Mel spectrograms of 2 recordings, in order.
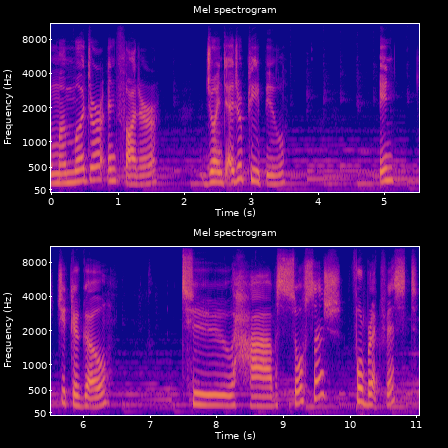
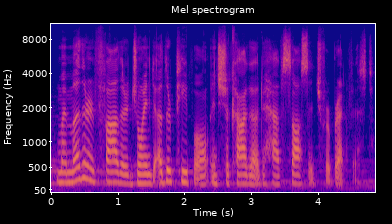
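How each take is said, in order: First: It is said with a Swedish-sounding foreign accent. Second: It is said without the Swedish-sounding foreign accent. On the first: This is how the speaker normally sounds now. "Here's [name] repeating the line in her usual voice" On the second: This is how the speaker sounded before. "listen to what happens when she focuses on using the right side of her brain"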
